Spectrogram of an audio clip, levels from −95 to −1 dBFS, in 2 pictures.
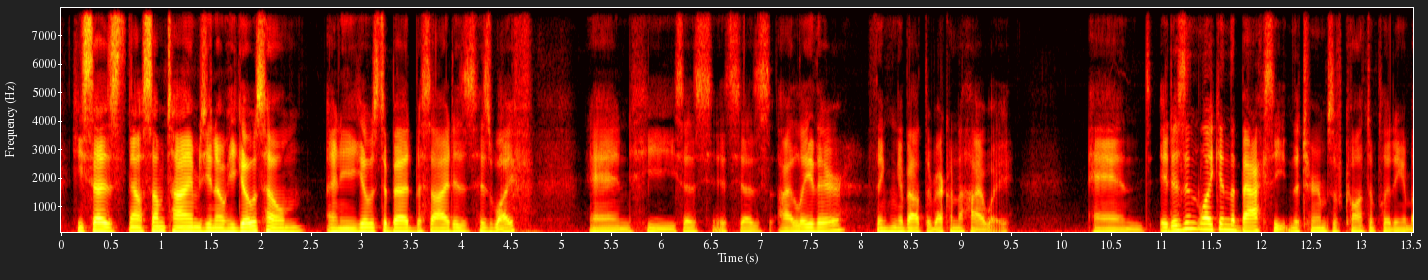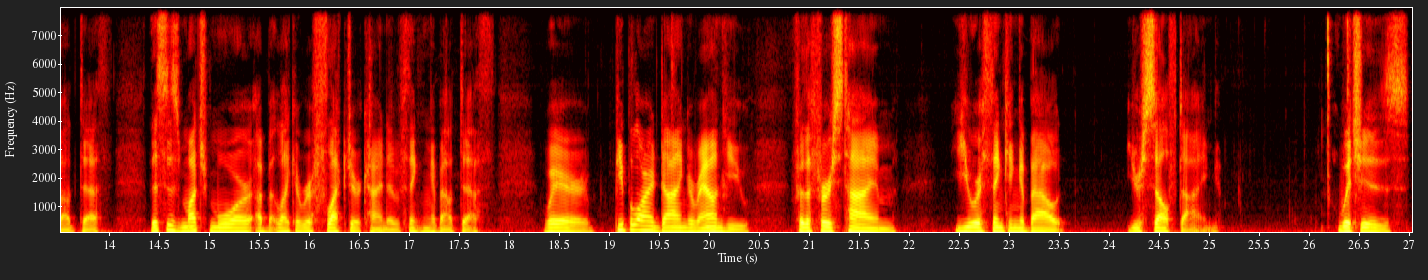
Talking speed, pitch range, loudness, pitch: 175 wpm, 110-140 Hz, -23 LUFS, 125 Hz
